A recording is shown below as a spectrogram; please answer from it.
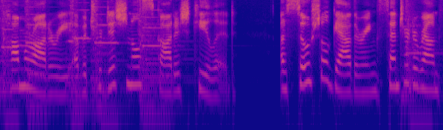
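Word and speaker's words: ceilidh: of a traditional Scottish keid a social Gathering centered around folk music and dancing teids pronounced KES are a vibrant part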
